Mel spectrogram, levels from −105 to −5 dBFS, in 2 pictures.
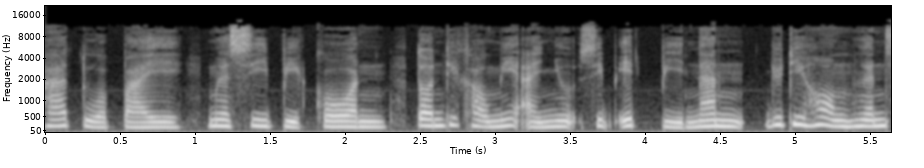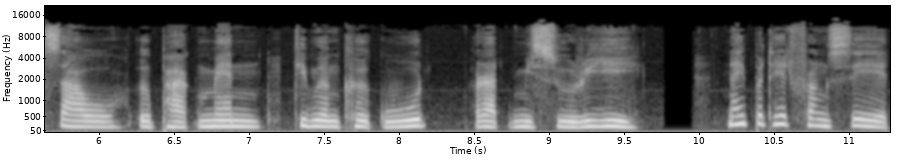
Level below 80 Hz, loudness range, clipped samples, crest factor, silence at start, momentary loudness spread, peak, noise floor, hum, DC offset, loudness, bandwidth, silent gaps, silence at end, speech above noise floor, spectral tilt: -58 dBFS; 1 LU; under 0.1%; 14 dB; 0 s; 6 LU; -6 dBFS; -58 dBFS; none; 0.3%; -21 LUFS; 12.5 kHz; none; 0 s; 39 dB; -6 dB/octave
